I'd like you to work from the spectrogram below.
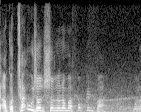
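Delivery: ordinary delivery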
